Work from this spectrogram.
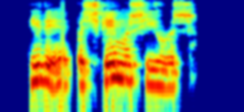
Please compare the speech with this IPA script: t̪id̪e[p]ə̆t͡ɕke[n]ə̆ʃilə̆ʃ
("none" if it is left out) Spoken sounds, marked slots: p, m

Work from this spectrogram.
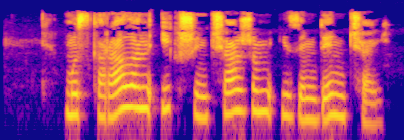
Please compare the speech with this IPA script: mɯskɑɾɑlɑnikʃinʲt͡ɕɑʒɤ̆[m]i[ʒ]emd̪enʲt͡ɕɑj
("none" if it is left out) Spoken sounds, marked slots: m, z

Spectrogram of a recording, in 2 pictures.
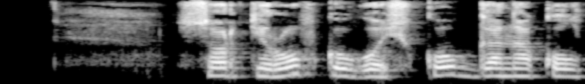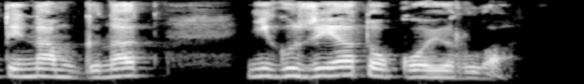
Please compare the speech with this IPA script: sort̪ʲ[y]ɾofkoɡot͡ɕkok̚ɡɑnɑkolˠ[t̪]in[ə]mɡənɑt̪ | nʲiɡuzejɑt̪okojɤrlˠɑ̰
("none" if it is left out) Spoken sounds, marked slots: i, t̪, ɑ

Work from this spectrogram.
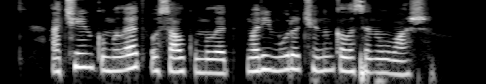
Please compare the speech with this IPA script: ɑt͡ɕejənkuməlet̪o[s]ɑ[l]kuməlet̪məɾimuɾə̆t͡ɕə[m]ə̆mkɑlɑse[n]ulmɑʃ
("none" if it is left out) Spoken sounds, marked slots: s, l, n, n

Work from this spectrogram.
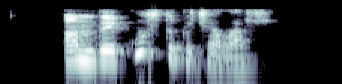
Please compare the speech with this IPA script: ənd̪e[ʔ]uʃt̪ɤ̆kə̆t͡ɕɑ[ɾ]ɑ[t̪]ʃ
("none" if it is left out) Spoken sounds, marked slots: k, l, none

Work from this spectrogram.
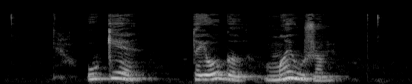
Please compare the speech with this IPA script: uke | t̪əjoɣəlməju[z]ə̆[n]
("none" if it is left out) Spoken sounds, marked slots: ʒ, m

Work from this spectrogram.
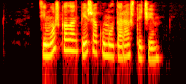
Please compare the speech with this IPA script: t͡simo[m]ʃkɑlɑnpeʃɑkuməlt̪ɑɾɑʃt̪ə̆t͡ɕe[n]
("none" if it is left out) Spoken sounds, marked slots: none, m

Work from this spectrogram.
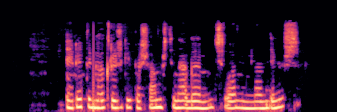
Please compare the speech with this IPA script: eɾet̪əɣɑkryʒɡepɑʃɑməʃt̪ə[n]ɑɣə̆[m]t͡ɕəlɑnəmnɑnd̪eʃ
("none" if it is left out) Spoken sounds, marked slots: n, n

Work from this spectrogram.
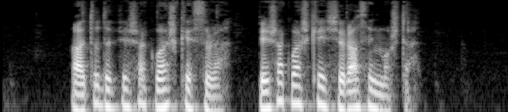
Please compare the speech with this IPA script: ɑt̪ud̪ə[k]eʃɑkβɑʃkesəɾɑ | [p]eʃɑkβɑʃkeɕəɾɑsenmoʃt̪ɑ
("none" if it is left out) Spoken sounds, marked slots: p, p

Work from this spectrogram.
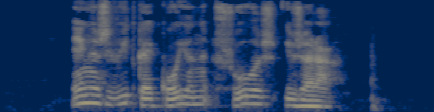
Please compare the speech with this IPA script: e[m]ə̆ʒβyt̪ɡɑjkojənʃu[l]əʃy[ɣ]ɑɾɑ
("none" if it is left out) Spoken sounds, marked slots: ŋ, l, ʒ

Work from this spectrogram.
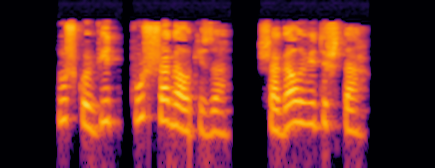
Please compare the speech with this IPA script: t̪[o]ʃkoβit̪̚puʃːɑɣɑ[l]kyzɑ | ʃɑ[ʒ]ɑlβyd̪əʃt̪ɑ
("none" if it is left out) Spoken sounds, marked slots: u, l, ɣ

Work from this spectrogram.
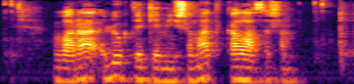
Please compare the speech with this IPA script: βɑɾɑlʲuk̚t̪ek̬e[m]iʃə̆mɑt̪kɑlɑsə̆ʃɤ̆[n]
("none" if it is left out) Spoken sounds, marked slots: m, m

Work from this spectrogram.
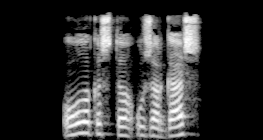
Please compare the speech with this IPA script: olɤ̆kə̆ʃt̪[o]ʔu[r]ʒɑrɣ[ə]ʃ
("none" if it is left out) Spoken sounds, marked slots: o, none, ɑ

